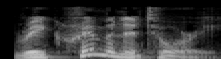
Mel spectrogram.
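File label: "recriminatory", British English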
